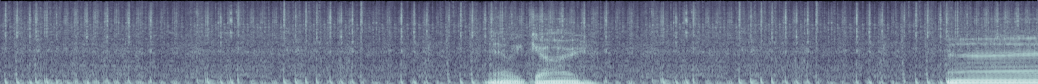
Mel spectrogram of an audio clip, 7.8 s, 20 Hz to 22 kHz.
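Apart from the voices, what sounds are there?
tractor engine running in video game Farmer's Dynasty 2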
